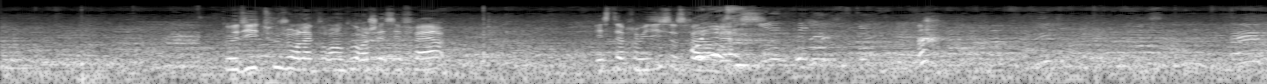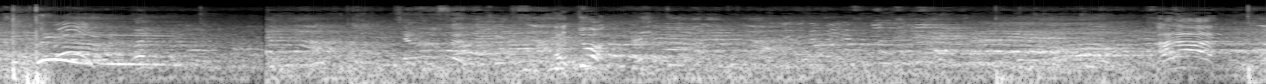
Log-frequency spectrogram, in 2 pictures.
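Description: A crowd of children and adults chatter and call out in a large echoing hall.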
